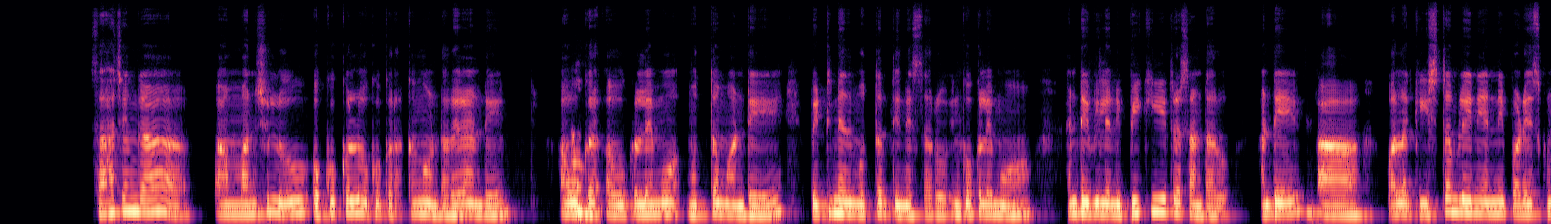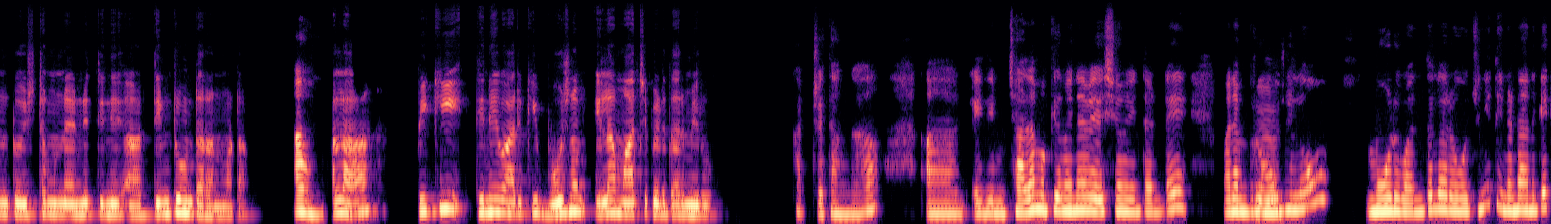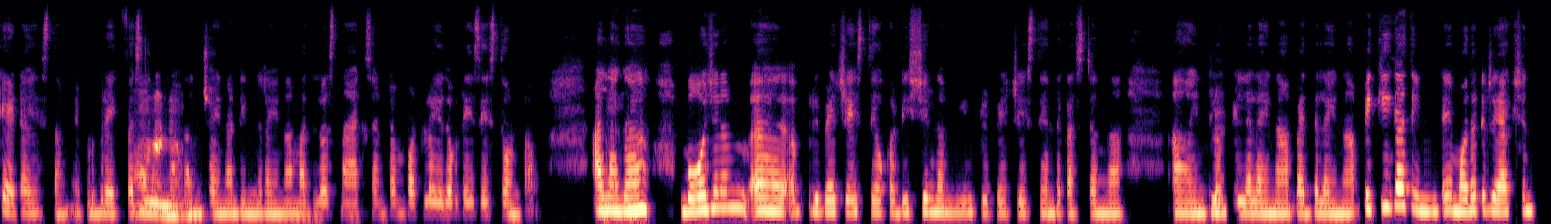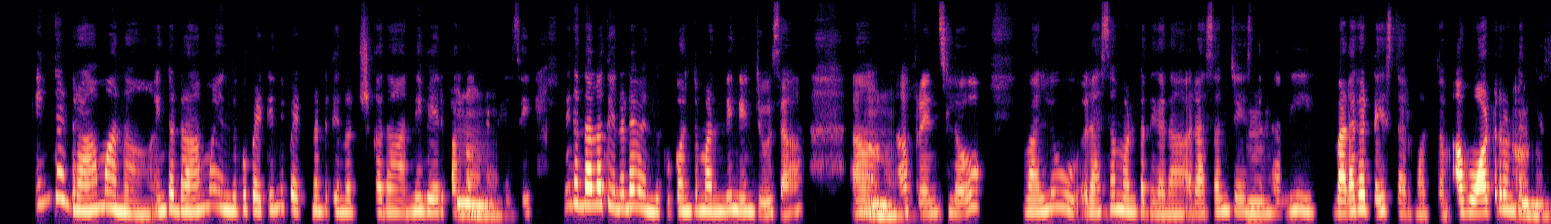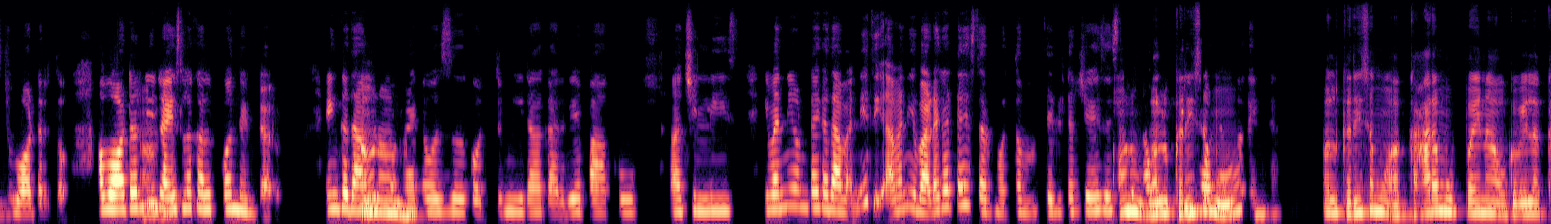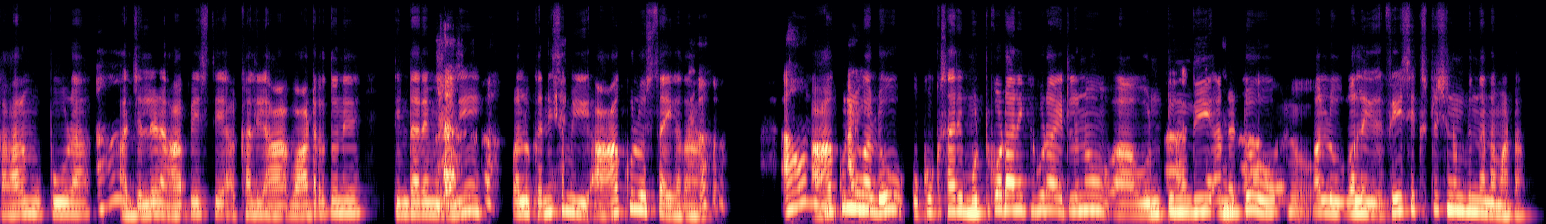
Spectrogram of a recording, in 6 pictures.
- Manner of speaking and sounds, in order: in English: "పిక్కీ ఈటర్స్"; in English: "పిక్కీ"; in English: "బ్రేక్‌ఫాస్ట్"; in English: "లంచ్"; in English: "డిన్నర్"; in English: "స్నాక్స్"; in English: "ప్రిపేర్"; in English: "డిష్"; in English: "మీల్ ప్రిపేర్"; in English: "పిక్కీగా"; in English: "రియాక్షన్"; in English: "డ్రామానా!"; in English: "డ్రామా"; in English: "ఫ్రెండ్స్‌లో"; in English: "వాటర్"; in English: "జస్ట్ వాటర్‌తో"; in English: "వాటర్‌ని రైస్‌లో"; in English: "టొమాటోస్"; in English: "చిల్లీస్"; in English: "ఫిల్టర్"; in English: "వాటర్‌తో"; other background noise; in English: "వాటర్‌తోనే"; laugh; laugh; in English: "ఫేస్ ఎక్స్‌ప్రె‌షన్"
- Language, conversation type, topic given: Telugu, podcast, పికీగా తినేవారికి భోజనాన్ని ఎలా సరిపోయేలా మార్చాలి?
